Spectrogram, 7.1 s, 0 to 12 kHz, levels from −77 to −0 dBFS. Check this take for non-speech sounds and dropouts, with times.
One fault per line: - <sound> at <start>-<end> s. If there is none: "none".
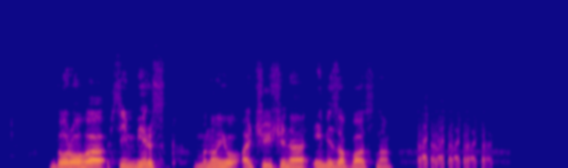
- laugh at 5.2-6.2 s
